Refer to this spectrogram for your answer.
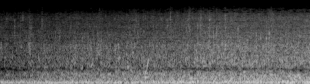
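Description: Rushing floodwater from a flash flood along a river roars steadily, a dense, churning wash of noise carrying muck, trees and debris, holding the same loud level throughout with no voices.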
